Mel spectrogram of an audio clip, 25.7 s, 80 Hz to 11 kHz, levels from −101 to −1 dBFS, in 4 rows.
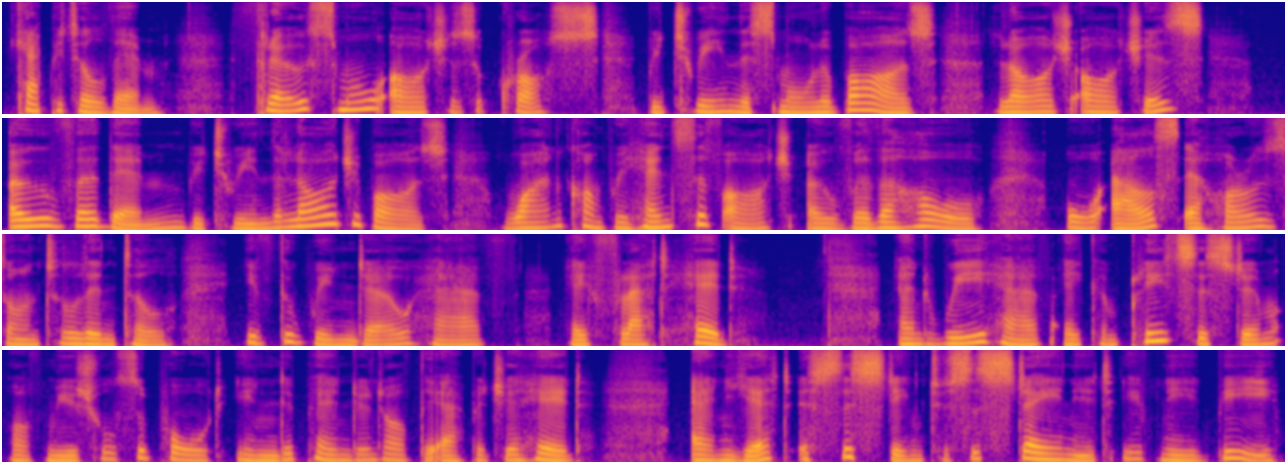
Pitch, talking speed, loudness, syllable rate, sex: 160 Hz, 140 wpm, -23 LUFS, 4.6 syllables/s, female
